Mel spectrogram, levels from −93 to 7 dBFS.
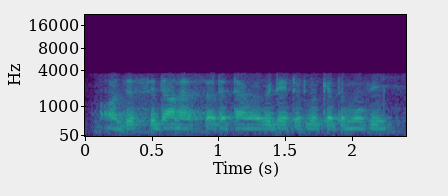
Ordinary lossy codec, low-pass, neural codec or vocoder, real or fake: none; 3.6 kHz; none; real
